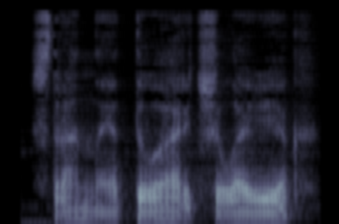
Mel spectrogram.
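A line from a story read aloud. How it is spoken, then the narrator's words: Barely audible wry utterance. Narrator (Russian): С кривой ухмылкой выговорил он чуть слышно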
